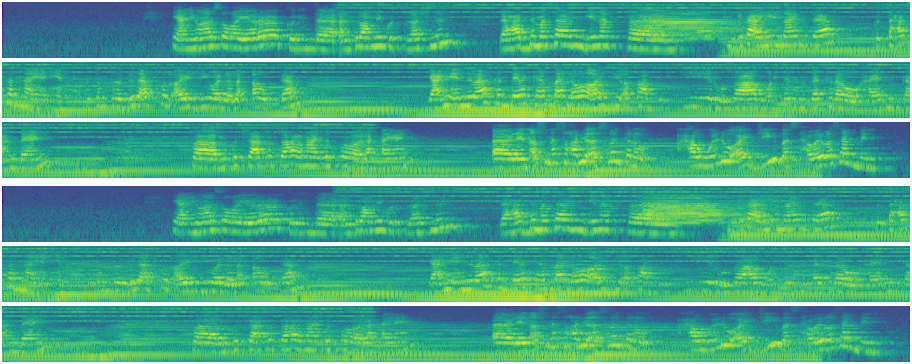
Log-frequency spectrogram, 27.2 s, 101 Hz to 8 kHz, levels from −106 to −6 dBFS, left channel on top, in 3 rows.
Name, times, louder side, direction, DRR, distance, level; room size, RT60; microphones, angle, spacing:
voice 1, 1.7-4.5 5.0-6.8 7.2-8.4 8.7-12.1 13.3-18.7 20.1-22.3 23.1-26.9, left 3 dB, 65° left, 0.4 m, -23 dB
sound 1, 3.3-21.9, right 1 dB, 75° right, 1.0 m, -31 dB
sound 2, 7.1-26.3, right 1 dB, 25° right, 1.4 m, -30 dB
4.6 x 2.4 x 2.3 m
head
